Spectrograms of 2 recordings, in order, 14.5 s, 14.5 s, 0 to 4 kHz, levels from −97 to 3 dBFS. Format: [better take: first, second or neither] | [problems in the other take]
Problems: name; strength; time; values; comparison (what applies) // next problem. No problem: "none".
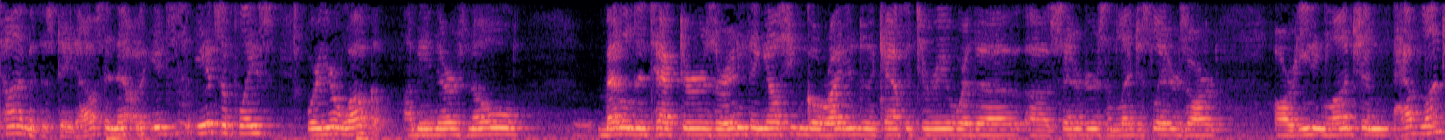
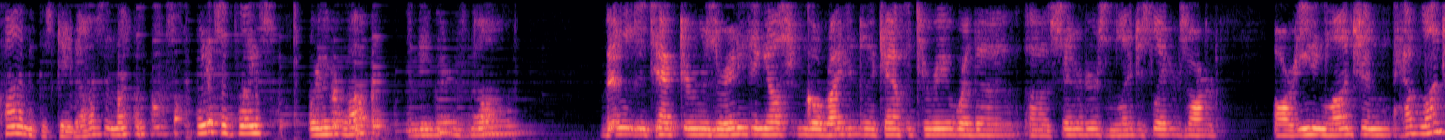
first | noise reduction (neural mask model DeepFilterNet 3)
